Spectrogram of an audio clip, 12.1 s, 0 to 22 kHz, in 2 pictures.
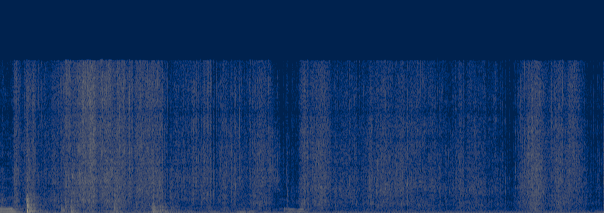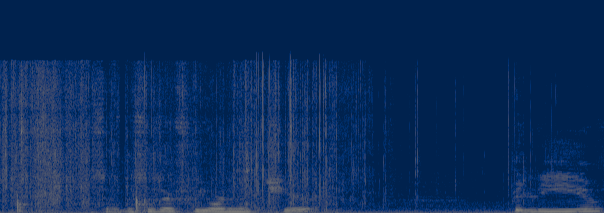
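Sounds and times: tissue paper crinkling: 0.0 - 11.7.

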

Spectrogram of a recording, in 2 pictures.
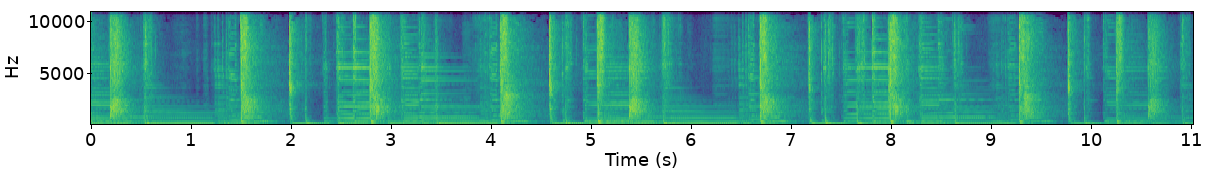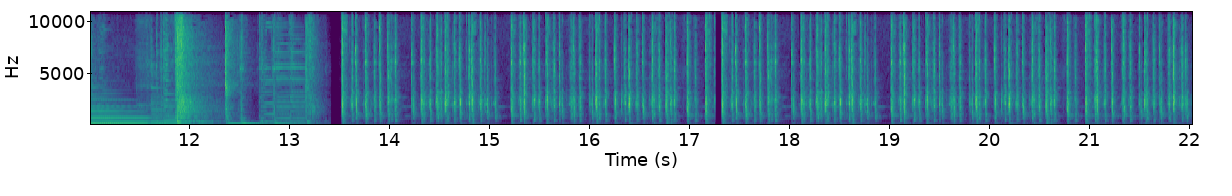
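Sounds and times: background music: 0.0 - 13.4
computer keyboard typing: 13.5 - 22.0.

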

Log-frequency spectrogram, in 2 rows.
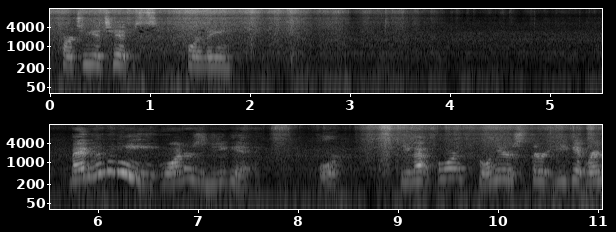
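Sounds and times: groceries handling noise: 0.0 - 5.0, 7.6 - 11.0.

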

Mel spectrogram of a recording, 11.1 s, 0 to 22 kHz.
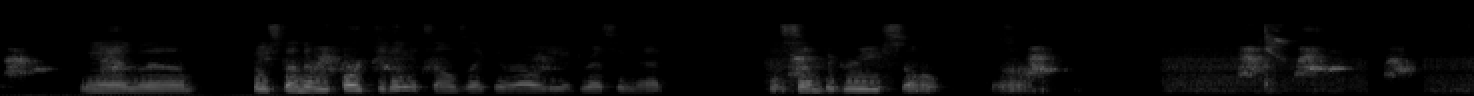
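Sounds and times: dog barking: 0.0 - 1.1, 2.3 - 4.3, 5.8 - 6.2, 7.5 - 8.1, 9.2 - 10.8.

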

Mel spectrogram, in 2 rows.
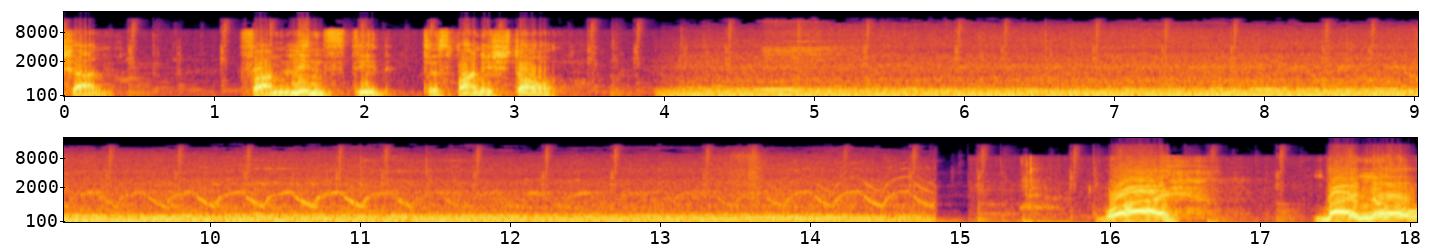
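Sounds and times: siren wailing: 6.1 - 14.9.

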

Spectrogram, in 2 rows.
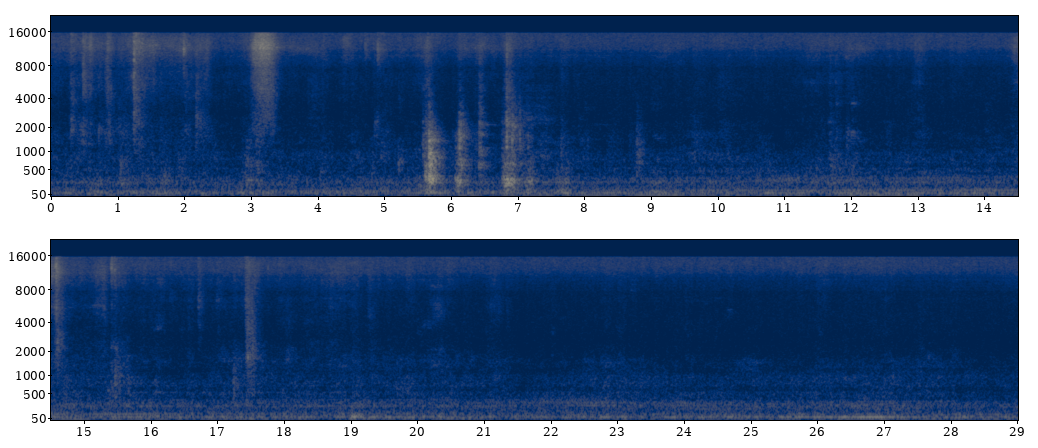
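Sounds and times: steady low hum: 0.0 - 29.0
objects knocking and clunking: 5.2 - 8.0.

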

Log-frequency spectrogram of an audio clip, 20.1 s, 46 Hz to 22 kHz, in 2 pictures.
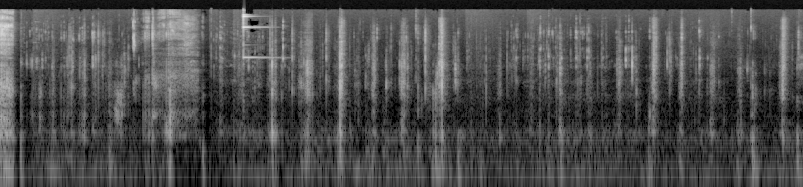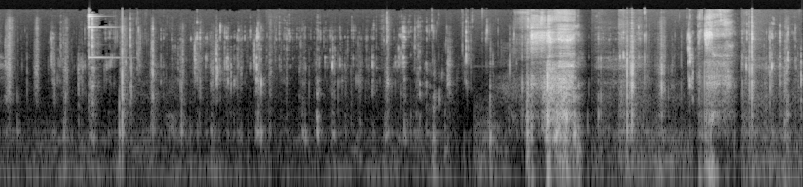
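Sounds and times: close chewing with wet clicks: 0.2 - 16.6, 17.4 - 20.0
chopsticks clinking on plate: 11.2 - 11.8.

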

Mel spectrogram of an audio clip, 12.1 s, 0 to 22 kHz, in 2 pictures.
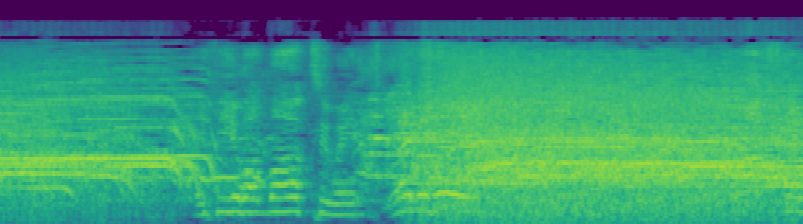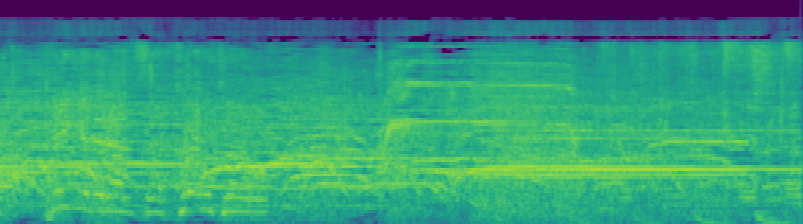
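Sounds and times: crowd cheering: 0.0 - 1.9, 2.7 - 12.0
high-pitched scream: 2.7 - 12.0
dance track beat: 9.4 - 12.0.

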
